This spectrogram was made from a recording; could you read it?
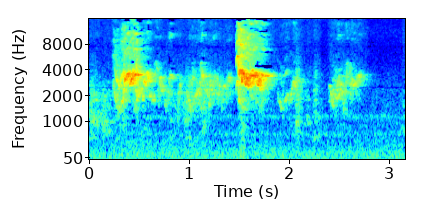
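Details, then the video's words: Pet budgie chattering indoors while nibbling kale at bath time: two loud squeaky chirps, one near the start and one mid-way, followed by a softer warble in quiet surroundings. "A day in the life of a Budgie - kale bath and chattering"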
